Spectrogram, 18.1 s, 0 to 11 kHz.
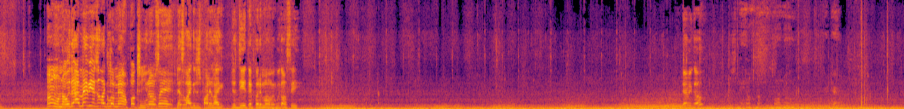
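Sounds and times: road and engine rumble in car: 0:00.0 - 0:18.0.

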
